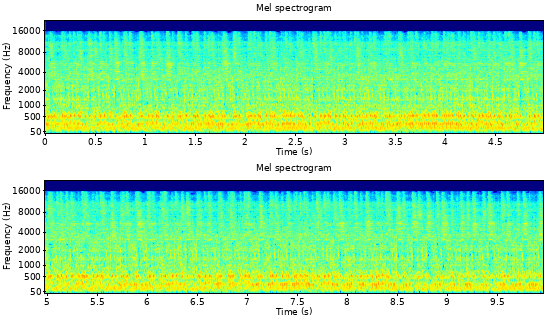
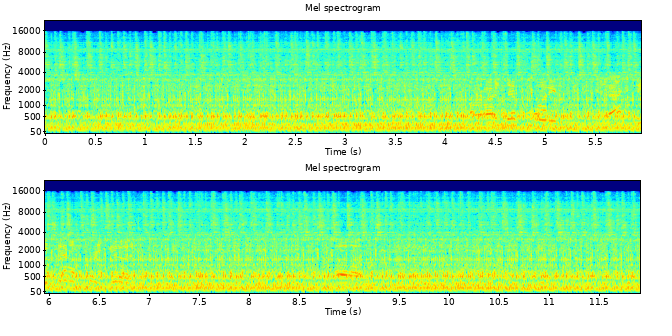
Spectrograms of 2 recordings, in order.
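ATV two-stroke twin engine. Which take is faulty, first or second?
first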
